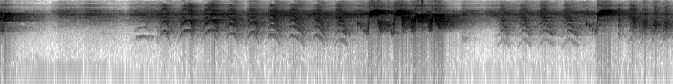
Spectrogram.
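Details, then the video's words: Ara Mata Merah, an East Nusa Tenggara endemic bird noted for a distinctive, richly varied song, delivering a dense, busy chatter of rapid downslurred notes mixed with high shrill squeaks and twittering phrases. "Suara Burung Ara Mata Merah"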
